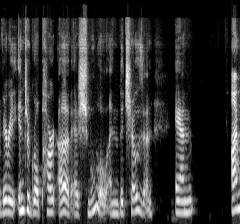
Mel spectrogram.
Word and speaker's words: Shmuel: So it's Shmuel. Shmuel. Just think of it like cow goes moo and then L. Shmuel.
